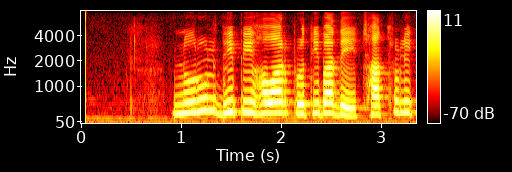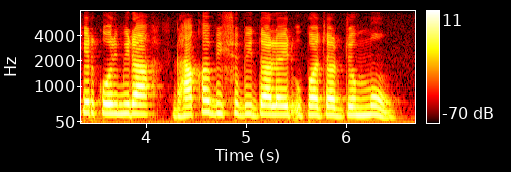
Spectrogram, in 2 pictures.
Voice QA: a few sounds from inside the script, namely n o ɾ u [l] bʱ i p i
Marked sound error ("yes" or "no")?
no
